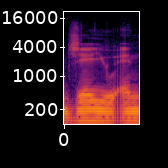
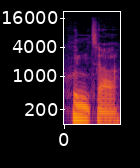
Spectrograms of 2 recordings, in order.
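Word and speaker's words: junta: pronounce it it's situational j u n t a hun mean it's a Spanish word so you know you'll say hun opposed to Jun okay and what does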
